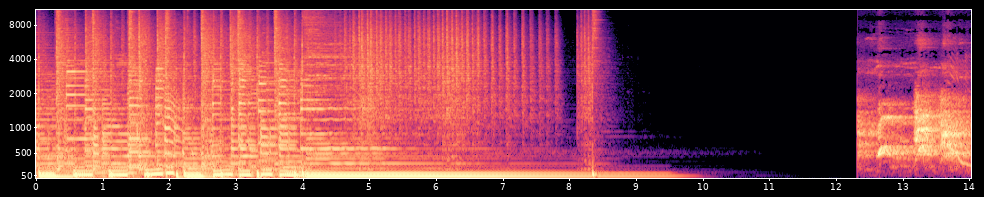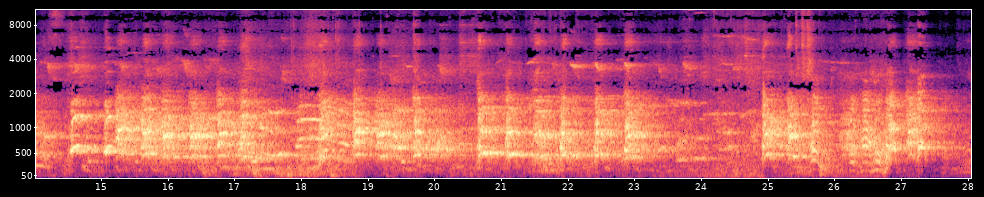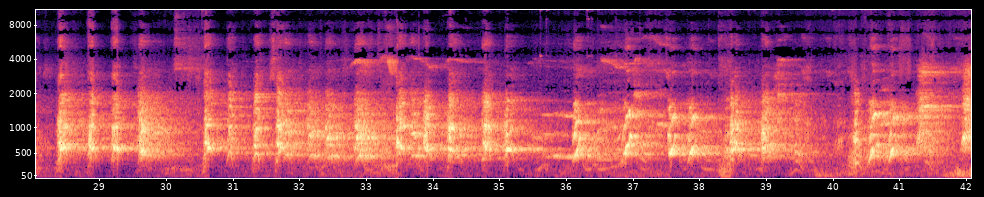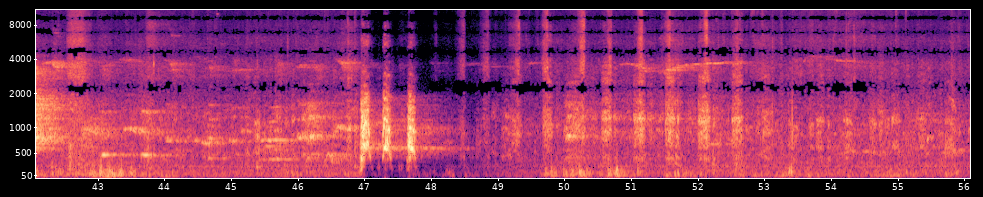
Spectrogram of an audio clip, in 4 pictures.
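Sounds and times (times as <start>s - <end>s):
dogs barking and yipping: 12.3s - 56.0s.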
